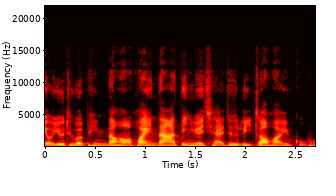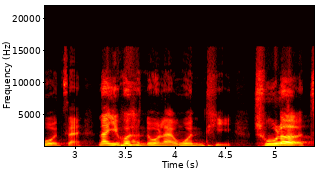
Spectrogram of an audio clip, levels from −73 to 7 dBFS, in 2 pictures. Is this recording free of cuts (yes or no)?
no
